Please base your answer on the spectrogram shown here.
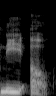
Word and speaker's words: Nioh: fantasy just drop boys is it neo or would it be since it's an eye would it be nioh and it's japanese it's knee oh because the ni sound phonetically in japanese is neat we are the knights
